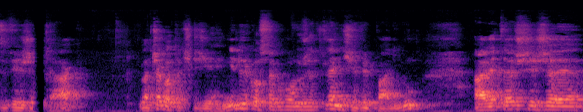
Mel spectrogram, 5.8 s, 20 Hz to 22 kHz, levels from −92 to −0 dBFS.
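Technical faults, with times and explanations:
0.33–0.45 s, burst of packet loss: about 100 ms never arrived, so the receiver stretched the preceding sound and faded it before resuming later, dropping that stretch.
1.89–1.95 s, short concealed packet loss: roughly 40 ms went missing, and the decoder patched the hole by extending the last sound, leaving a brief smear before blending back.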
